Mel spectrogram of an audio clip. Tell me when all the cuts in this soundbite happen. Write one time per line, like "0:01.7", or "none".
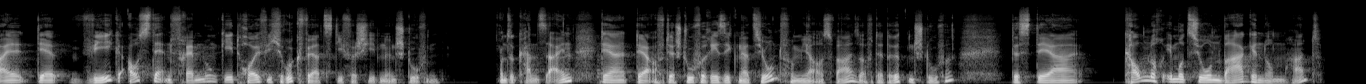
0:06.0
